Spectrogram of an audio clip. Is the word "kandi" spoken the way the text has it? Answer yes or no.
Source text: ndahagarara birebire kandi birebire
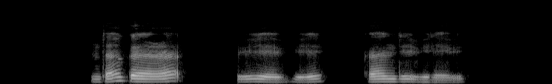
yes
